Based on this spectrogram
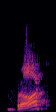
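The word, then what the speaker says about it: brought: become become become begin begin begin break broke broken bring ब्रॉट ब्रॉट याद रखना यहां पे जीएस साइलेंट होता है उसके बाद बिल्ड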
